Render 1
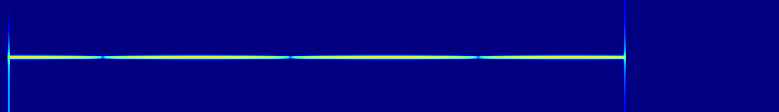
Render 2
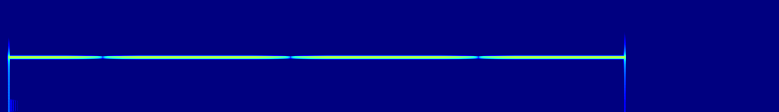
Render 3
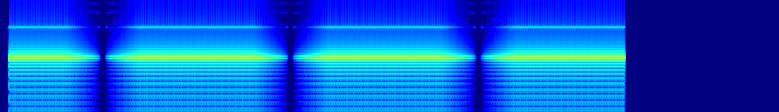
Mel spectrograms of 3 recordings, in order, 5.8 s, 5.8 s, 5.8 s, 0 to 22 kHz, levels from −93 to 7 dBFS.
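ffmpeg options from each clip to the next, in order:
-af "lowpass=2700,alimiter=level_in=2.37:limit=0.0631:level=0:latency=1,volume=0.422,bandreject=f=60:t=h:w=6,bandreject=f=120:t=h:w=6,bandreject=f=180:t=h:w=6,bandreject=f=240:t=h:w=6,bandreject=f=300:t=h:w=6,bandreject=f=360:t=h:w=6,bandreject=f=420:t=h:w=6"
-af "aeval=exprs='val(0)*gte(abs(val(0)),0.002)':c=same,aeval=exprs='0.0282*(cos(1*acos(clip(val(0)/0.0282,-1,1)))-cos(1*PI/2))+0.00398*(cos(3*acos(clip(val(0)/0.0282,-1,1)))-cos(3*PI/2))':c=same,aeval=exprs='val(0)*sgn(sin(2*PI*110*n/s))':c=same"

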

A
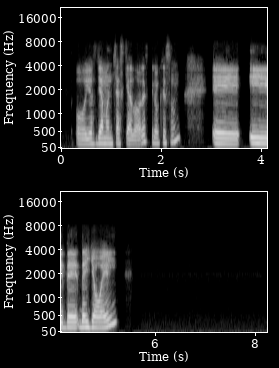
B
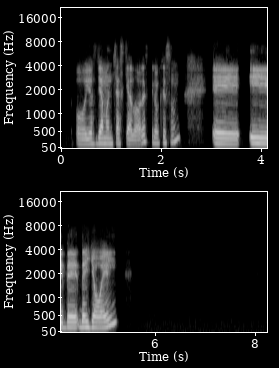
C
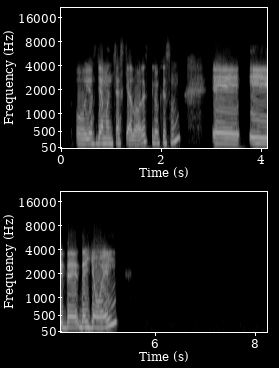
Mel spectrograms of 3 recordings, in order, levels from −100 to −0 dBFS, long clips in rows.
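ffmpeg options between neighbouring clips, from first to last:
-af "highpass=f=120:p=1,volume=0.473"
-filter_complex "[0:a]acrossover=split=1500[s0][s1];[s0]asoftclip=type=tanh:threshold=0.0211[s2];[s2][s1]amix=inputs=2:normalize=0,volume=0.562" -ar 48000 -c:a libopus -b:a 24k

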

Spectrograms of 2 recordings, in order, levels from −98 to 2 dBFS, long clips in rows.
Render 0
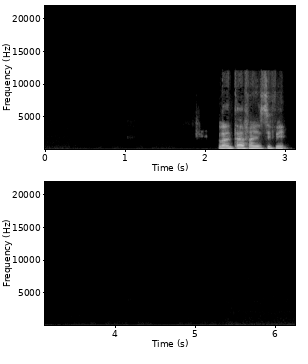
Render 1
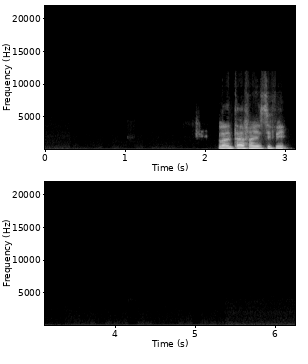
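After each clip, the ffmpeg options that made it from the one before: -filter_complex "[0:a]lowpass=3900,acrossover=split=1300[s0][s1];[s1]alimiter=level_in=4.73:limit=0.0631:level=0:latency=1:release=24,volume=0.211[s2];[s0][s2]amix=inputs=2:normalize=0,volume=1.88"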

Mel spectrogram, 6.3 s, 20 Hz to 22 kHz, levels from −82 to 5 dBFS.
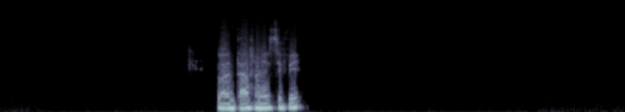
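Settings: -af "asoftclip=type=hard:threshold=0.0944,volume=1.58"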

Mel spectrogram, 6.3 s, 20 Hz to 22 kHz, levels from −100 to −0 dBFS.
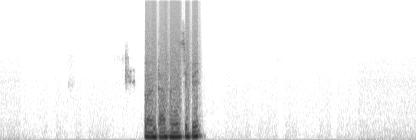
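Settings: -filter_complex "[0:a]acrossover=split=410[s0][s1];[s0]acrusher=bits=5:mode=log:mix=0:aa=0.000001[s2];[s1]acompressor=threshold=0.0141:ratio=6[s3];[s2][s3]amix=inputs=2:normalize=0"

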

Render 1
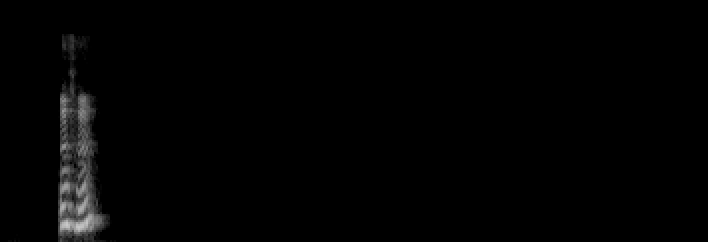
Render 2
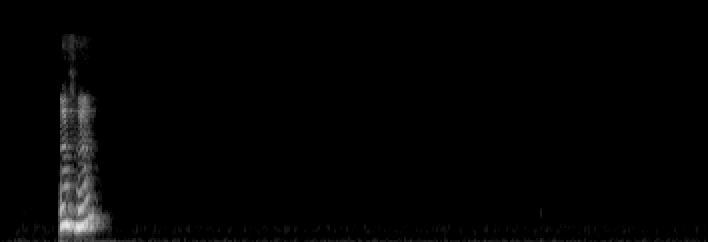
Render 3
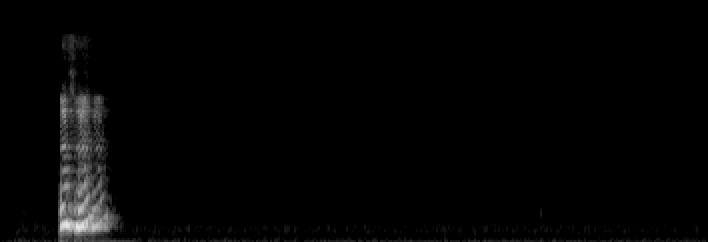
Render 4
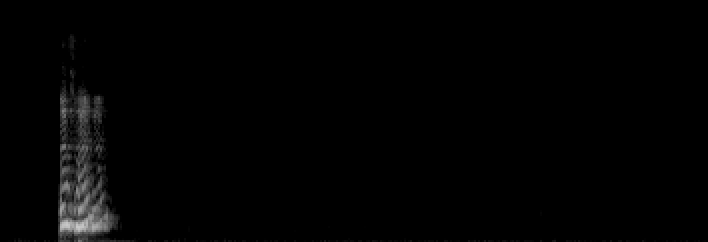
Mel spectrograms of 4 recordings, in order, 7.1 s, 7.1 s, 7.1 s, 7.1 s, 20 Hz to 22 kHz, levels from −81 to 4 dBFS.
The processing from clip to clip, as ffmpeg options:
-filter_complex "[0:a]aecho=1:1:3.9:0.71,acrossover=split=560[s0][s1];[s0]dynaudnorm=f=110:g=3:m=4.73[s2];[s2][s1]amix=inputs=2:normalize=0,volume=0.891"
-filter_complex "[0:a]asplit=2[s0][s1];[s1]adelay=145.8,volume=0.282,highshelf=f=4000:g=-3.28[s2];[s0][s2]amix=inputs=2:normalize=0"
-af "asoftclip=type=tanh:threshold=0.501,volume=0.422"

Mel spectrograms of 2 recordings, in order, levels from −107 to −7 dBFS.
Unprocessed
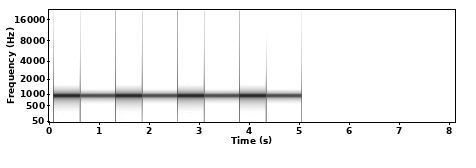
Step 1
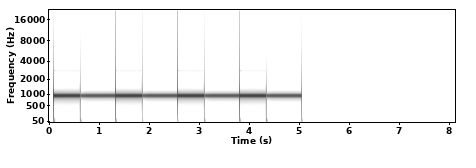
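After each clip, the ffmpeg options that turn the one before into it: -af "highpass=f=52:w=0.5412,highpass=f=52:w=1.3066,acompressor=threshold=0.0316:ratio=6,volume=0.531"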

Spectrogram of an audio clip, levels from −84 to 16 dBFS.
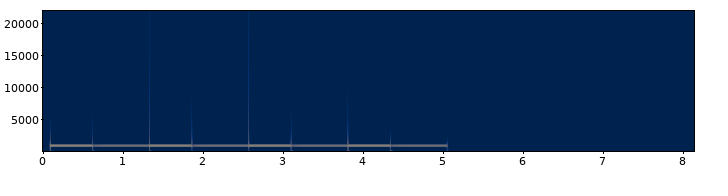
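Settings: -af "asubboost=boost=11:cutoff=100,volume=1.12"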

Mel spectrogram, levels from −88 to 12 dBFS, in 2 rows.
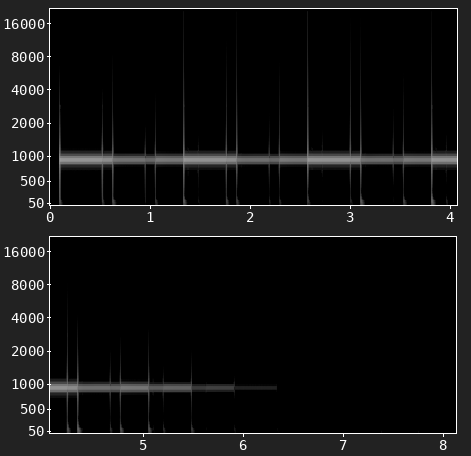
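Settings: -af "aecho=1:1:428|856|1284:0.376|0.0789|0.0166,volume=1.33"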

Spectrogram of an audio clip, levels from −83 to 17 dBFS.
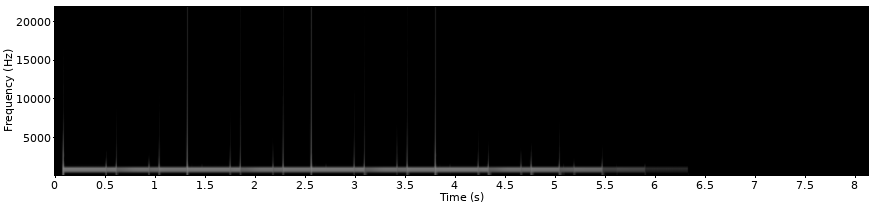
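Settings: -af "acompressor=threshold=0.00447:ratio=6,volume=2.82"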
